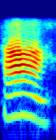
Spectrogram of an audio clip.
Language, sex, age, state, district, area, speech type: Odia, female, 45-60, Odisha, Angul, rural, conversation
